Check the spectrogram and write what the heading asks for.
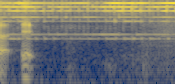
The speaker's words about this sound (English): It must be important. I should probably just take it. Can you just silence your cell phone for a second?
